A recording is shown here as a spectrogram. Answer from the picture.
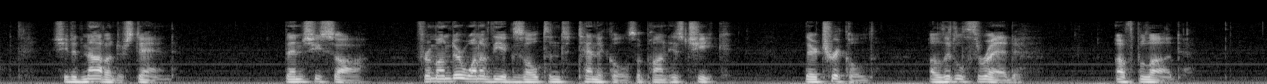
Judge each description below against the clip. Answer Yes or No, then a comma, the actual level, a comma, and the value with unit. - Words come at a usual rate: No, slow, 110 wpm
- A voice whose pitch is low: Yes, low, 115 Hz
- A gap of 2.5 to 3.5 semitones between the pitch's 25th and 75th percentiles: Yes, average, 2.8 semitones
